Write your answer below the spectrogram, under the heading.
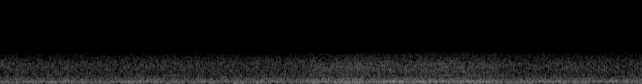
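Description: Steady low background rumble with a few faint, short bird chirps.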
